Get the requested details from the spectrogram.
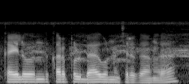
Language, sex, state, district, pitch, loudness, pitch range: Tamil, male, Tamil Nadu, Kanyakumari, 115 Hz, -18 LUFS, 110-120 Hz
